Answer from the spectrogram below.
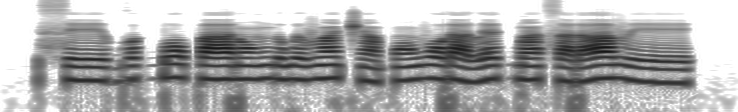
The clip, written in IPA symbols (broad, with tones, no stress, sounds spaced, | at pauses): s eː˨ ɡʷ a˧ ɡ͡b ɔ˦˨ p aː˧ ɾ ɔ̃˨˦ ŋ ə˧ w ə˧ v ã˦ t͡ʃ ã˨ p ɔ̃˨˦ v ɔ˧ ɾ a˨ l ɛ˦ ɡ͡b ã˧ s a˨ ɾ aː˦ v eː˨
